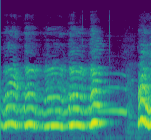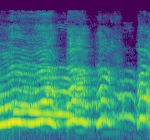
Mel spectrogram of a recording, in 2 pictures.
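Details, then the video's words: Two huskies howling together after a female starts up excitedly at her favorite online clip and the other joins. Long wavering mid-pitched howls with rich overtones, a brief pause, then a louder, higher, overlapping howl. "Howling huskies"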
